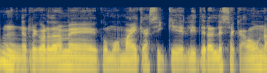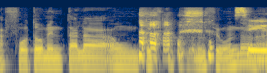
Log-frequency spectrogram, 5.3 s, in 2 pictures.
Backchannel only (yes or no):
no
